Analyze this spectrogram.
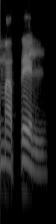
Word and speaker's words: m'appelle: Aquí hay una M, pronuncio la M, je m'appelle.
